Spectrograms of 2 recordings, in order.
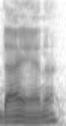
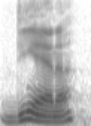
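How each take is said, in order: First: The first syllable sounds like 'die'. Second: The first syllable sounds like 'dee'. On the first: The speaker calls it wrong. "not Diana" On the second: The speaker calls it right. "that's Deanna"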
